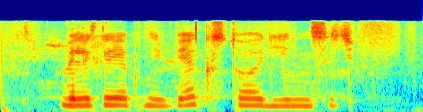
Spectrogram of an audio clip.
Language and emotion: Russian, neutral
